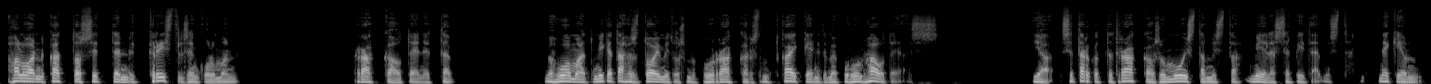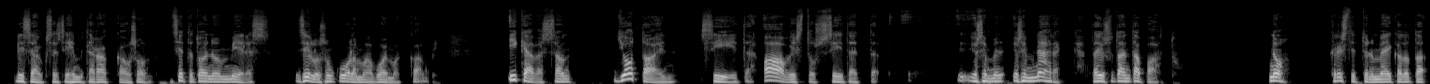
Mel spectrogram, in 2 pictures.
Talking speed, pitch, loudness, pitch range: 145 wpm, 120 Hz, -25 LUFS, 105-140 Hz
